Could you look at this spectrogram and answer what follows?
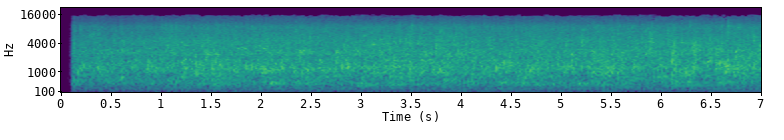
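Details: Broad hiss of rushing, splashing water runs throughout, with no animal sounds heard.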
